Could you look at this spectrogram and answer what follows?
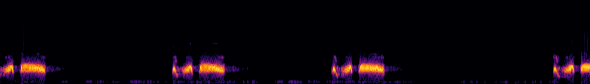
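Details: Spotted dove used as a decoy to attract wild birds, cooing in phrases every three to four seconds: a brief clipped note, a quick slurred note, then a long steady coo. Silence fills the gaps.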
